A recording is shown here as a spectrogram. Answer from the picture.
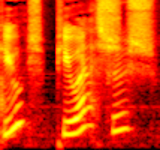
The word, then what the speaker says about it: Puech: Puech? – Yeah. – P-U-E-C-H.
